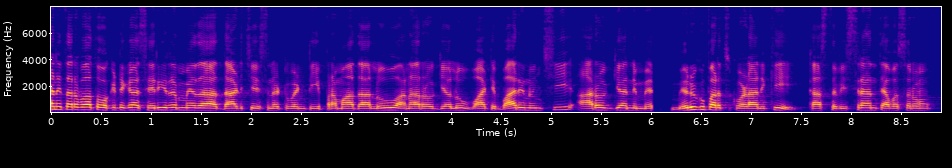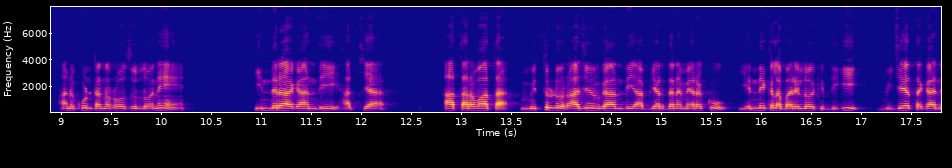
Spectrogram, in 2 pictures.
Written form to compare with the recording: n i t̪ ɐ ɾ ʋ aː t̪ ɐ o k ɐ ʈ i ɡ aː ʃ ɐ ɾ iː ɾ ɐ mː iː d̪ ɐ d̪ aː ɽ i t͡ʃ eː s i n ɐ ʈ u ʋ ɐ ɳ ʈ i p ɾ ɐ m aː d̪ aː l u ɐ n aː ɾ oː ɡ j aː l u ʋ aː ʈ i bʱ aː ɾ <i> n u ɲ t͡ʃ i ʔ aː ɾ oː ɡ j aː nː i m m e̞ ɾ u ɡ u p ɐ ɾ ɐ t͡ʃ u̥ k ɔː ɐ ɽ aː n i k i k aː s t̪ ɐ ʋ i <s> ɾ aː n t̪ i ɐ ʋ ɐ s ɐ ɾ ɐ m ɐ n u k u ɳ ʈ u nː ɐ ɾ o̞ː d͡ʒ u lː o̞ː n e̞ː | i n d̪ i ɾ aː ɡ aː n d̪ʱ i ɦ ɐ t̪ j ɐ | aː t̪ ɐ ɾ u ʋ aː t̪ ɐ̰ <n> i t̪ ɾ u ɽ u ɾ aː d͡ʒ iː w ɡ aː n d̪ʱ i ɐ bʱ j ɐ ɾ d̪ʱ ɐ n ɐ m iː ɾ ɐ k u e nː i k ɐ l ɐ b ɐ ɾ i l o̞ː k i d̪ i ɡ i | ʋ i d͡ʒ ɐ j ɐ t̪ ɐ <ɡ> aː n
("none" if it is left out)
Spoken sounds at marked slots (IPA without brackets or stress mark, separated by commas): i, ʃ, m, ɡ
